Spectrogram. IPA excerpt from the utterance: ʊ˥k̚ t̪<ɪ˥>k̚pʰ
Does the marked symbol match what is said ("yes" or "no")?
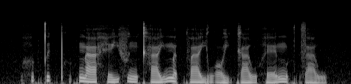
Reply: yes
